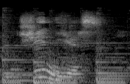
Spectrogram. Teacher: the stress there is in the gym in the first syllable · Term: stress syllables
